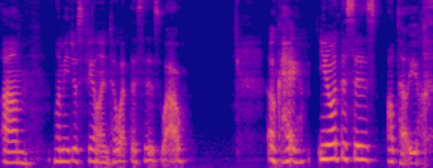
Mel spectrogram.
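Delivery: moved, emotional voice, searching aloud. Speaking to the masculines, getting emotional. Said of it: "I'm getting emotional".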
